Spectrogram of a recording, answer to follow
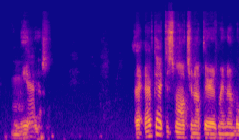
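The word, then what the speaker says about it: Dastmalchian: David Desmalchin. Desmalchin, yeah. Is that how it's pronounced? Desmalchin?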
